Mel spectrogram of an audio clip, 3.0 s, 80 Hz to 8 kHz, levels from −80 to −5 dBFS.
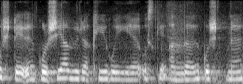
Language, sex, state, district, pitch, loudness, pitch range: Hindi, female, Maharashtra, Mumbai Suburban, 210 Hz, -16 LUFS, 200-215 Hz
